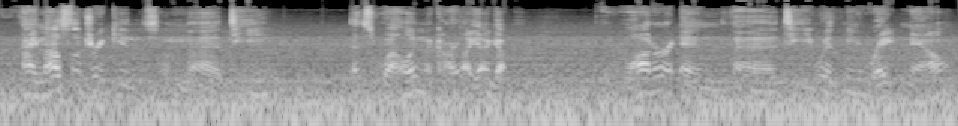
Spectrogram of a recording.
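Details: Adult man whose voice disorder is labeled spasmodic dysphonia, though he calls it muscle tension dysphonia; he says something tightens when he tries to speak and he gets more tense with stress; spasmodic dysphonia.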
